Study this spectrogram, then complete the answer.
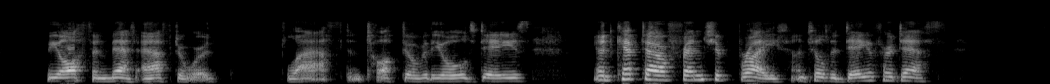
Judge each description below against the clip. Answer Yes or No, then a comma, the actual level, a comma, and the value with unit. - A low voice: No, medium, 160 Hz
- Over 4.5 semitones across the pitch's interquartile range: Yes, average, 5.3 semitones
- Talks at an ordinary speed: No, slow, 125 wpm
